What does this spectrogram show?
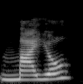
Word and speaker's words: mayo: else in the word, it'll sound like a Y, like in English, exactly like Y. So you'll get mayo, Mayo.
